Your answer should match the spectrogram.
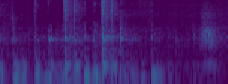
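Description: Typing on a computer keyboard: a quick, uneven run of keystrokes as a line of text is entered.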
